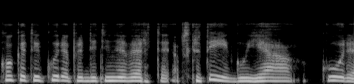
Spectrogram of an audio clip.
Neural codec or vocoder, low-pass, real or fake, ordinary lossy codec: codec, 16 kHz, 16 kbps, FreqCodec, smaller model; 7.2 kHz; fake; MP3, 48 kbps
